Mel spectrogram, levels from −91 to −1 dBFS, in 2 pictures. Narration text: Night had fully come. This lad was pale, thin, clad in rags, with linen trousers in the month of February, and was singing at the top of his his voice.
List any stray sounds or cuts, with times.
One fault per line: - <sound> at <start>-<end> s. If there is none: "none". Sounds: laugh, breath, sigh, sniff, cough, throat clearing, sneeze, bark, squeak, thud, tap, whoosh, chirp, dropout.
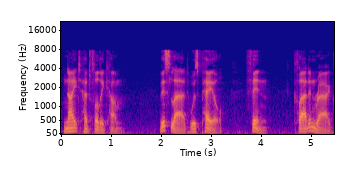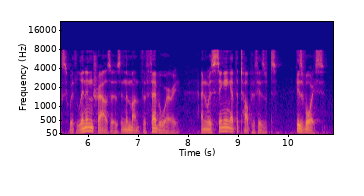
none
